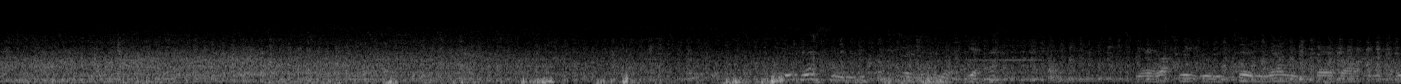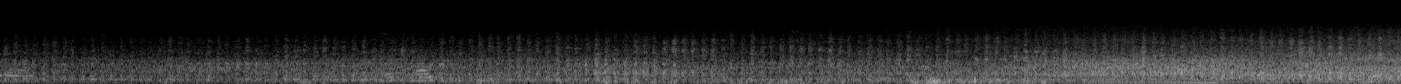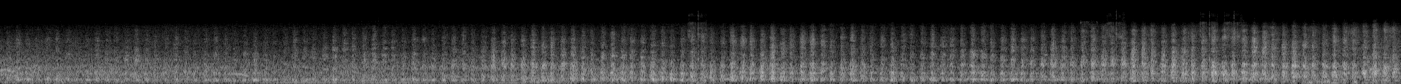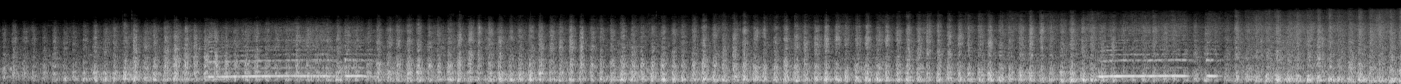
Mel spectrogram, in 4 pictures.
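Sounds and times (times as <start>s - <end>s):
steam locomotive approaching: 0.0s - 56.0s
steam whistle blast: 44.1s - 45.8s, 53.0s - 54.5s.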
